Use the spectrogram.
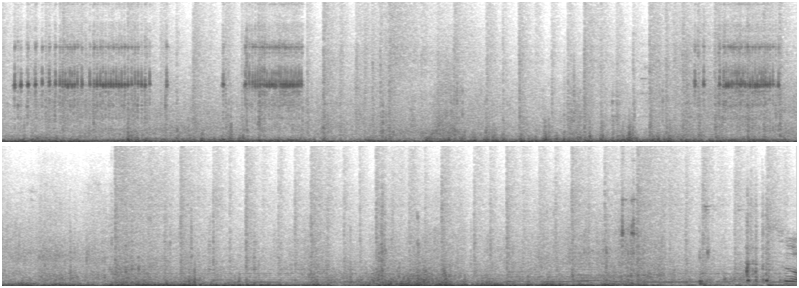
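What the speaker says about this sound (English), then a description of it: "I'm gonna raise the sail once the wind dies down because it is wicked crazy out here" Strong wind at sea aboard a sailboat crossing the Pacific, a constant loud buffeting rush across the microphone with rattling and flapping noises, steady for the whole stretch with no talk.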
